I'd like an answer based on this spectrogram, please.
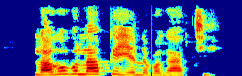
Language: Kalenjin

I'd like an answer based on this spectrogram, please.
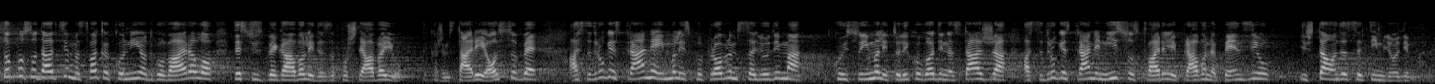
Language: Serbian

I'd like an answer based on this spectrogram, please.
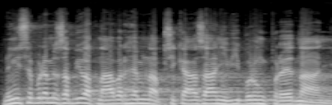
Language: Czech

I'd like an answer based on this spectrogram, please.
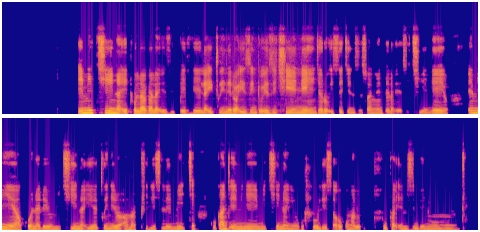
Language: North Ndebele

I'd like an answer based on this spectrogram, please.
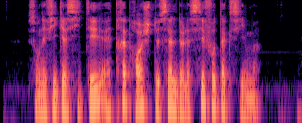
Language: French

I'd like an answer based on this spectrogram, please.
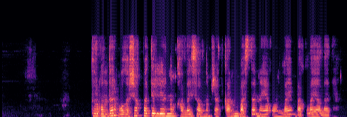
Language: Kazakh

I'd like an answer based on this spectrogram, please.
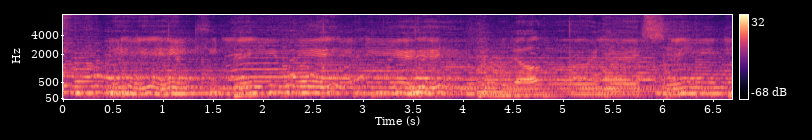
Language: Arabic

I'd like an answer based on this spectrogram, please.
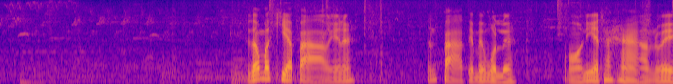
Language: Thai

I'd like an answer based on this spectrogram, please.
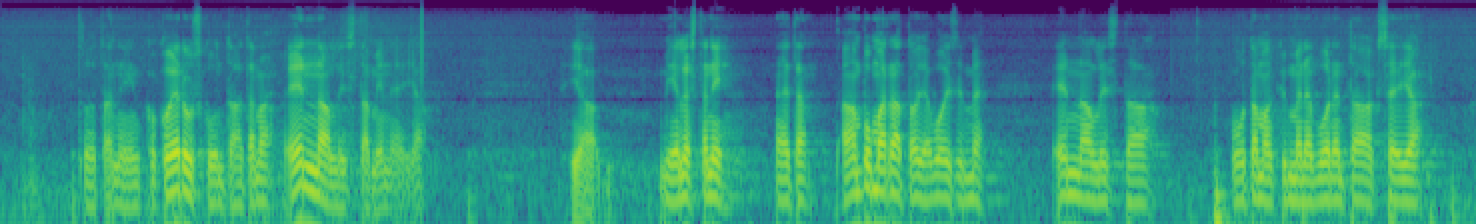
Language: Finnish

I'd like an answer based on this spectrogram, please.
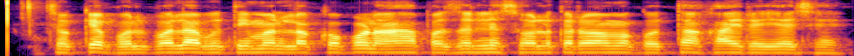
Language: Gujarati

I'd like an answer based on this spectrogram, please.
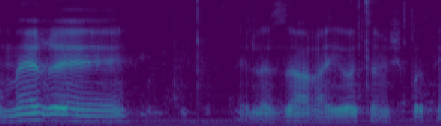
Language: Hebrew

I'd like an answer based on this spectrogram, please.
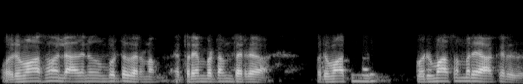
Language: Malayalam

